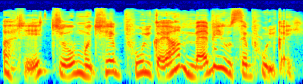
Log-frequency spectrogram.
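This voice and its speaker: A woman playing a hurt, plain-spoken elderly mother in a Hindi cartoon story, with a husky, breathy voice. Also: mid-range voice, lively intonation, a little slow, darkish tone, no room sound. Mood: cold.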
